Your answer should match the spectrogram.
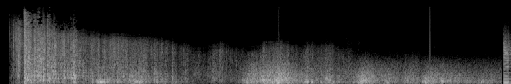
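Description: Thunder: a sharp crack about half a second in, then rolling rumbles that swell up again several times and slowly die away.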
